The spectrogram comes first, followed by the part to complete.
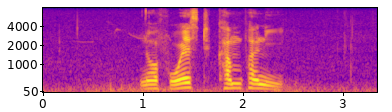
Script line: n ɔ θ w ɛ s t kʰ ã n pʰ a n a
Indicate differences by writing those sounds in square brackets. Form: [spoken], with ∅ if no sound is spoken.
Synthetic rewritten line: n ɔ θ w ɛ s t kʰ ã [m] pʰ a n [i]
